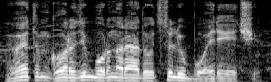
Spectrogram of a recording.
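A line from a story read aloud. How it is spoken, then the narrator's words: Grumbling. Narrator (Russian): проворчал Ваймс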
